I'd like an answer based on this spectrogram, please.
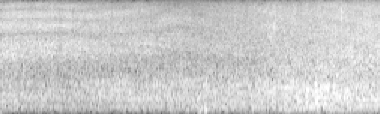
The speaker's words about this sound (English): You can hear the rain by the car wheels now, can't you?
